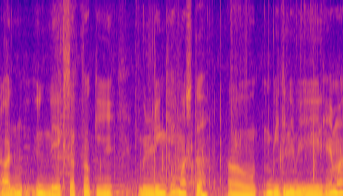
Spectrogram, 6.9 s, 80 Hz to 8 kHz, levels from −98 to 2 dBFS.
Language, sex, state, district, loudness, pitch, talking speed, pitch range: Chhattisgarhi, male, Chhattisgarh, Bastar, -17 LUFS, 120 Hz, 120 wpm, 115-130 Hz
